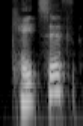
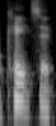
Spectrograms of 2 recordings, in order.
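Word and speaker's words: Cait Sith: it they say um Kate Sith okay I'm glad I'm glad they're not doing like the the traditional Irish pronunciation because it's I know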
